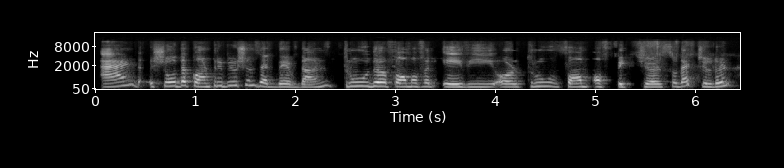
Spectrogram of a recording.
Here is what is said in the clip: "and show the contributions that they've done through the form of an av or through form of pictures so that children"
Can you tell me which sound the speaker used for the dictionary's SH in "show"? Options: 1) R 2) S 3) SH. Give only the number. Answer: 3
